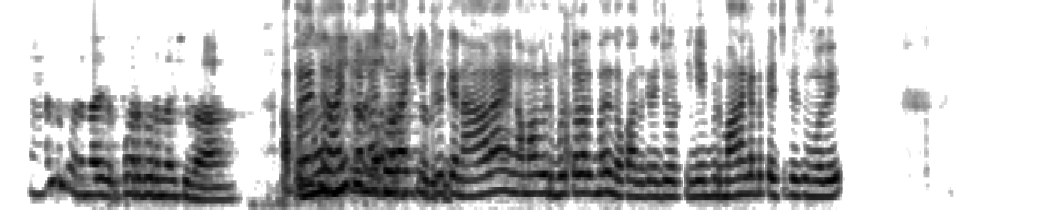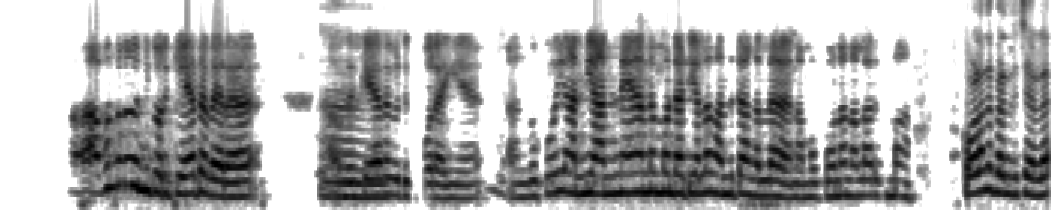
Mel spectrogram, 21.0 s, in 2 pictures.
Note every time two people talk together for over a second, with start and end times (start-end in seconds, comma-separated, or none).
3.0-4.6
